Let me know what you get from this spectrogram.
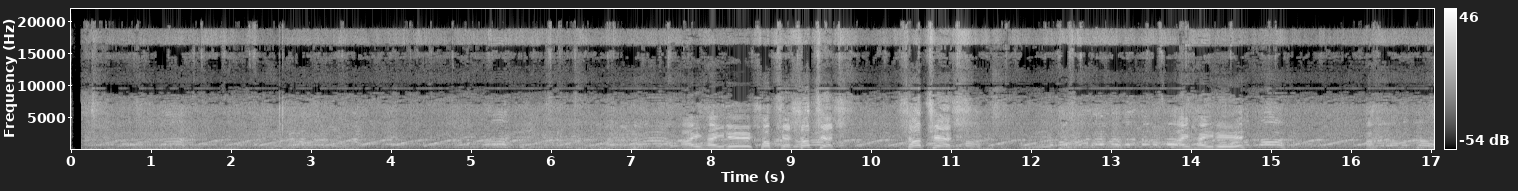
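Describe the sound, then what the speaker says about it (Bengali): A fire service vehicle's siren wails in repeated rising and falling sweeps, loud and near, at a fire in a Noakhali market, while people cry out and lament over it. "ফায়ার সার্ভিসের গাড়ি আসছে"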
